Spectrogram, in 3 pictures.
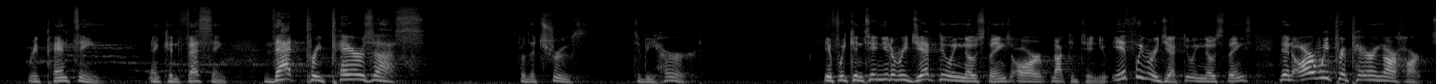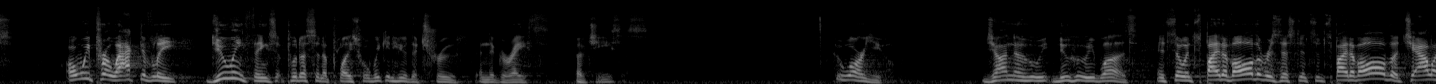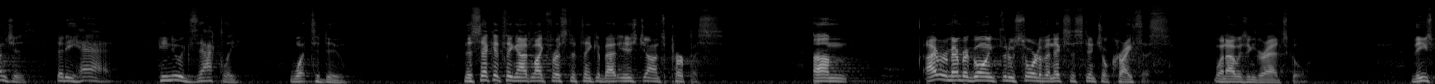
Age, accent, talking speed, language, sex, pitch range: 50-69, American, 165 wpm, English, male, 125-170 Hz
